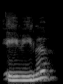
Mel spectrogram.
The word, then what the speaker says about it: Ewine: pronounce your name so my first name is the pronounced as Aina Aina and the last name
